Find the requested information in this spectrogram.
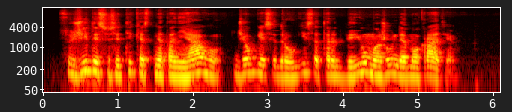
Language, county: Lithuanian, Kaunas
